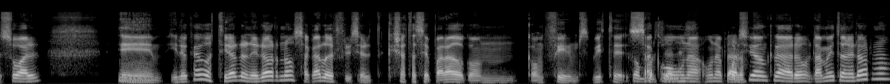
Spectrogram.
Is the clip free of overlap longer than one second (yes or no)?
no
